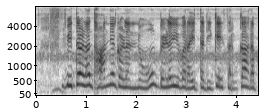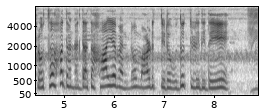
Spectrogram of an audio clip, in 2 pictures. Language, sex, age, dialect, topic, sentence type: Kannada, female, 18-24, Mysore Kannada, agriculture, question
